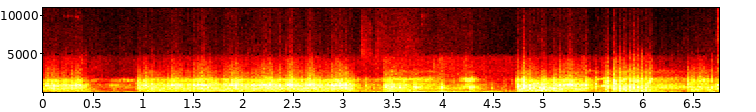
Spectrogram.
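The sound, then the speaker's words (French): An old petrol car engine is hand-cranked and then clatters and roars in uneven bursts, a loud rough mechanical rattle with brief dips before surging again, with no voices. “Il n'y a plus qu'à tourner la manivelle.”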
